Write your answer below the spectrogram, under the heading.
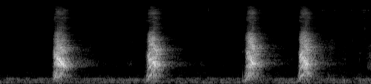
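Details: A 15.5-week-old Shih Tzu puppy meeting a watermelon gives four short, sharp barks, spaced about a second apart.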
